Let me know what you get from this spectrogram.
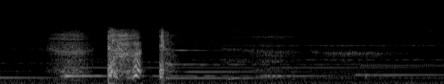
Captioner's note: Helen coughs; somber ominous music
